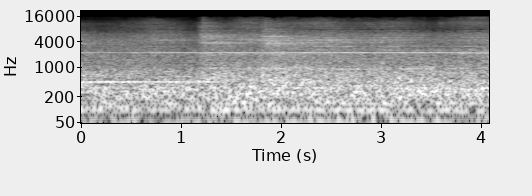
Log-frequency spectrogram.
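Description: A steady mechanical drone with a faint, steady high whine running through it.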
